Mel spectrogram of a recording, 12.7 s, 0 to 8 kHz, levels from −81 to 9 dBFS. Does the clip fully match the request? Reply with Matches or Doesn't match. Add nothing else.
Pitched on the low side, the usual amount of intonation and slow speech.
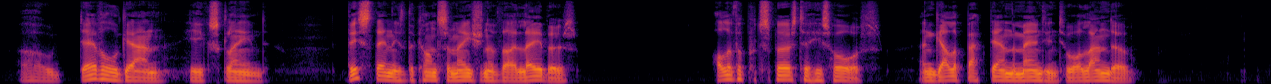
Matches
